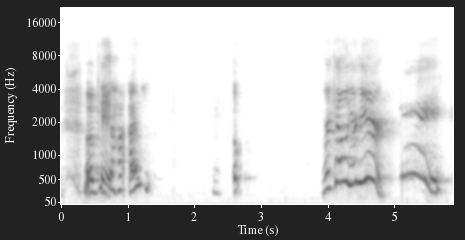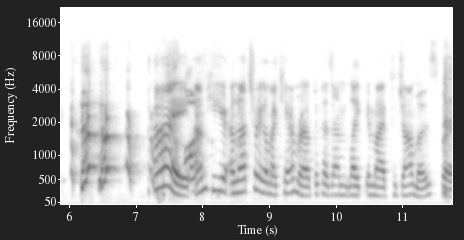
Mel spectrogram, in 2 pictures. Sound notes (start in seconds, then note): 6.0 laughs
